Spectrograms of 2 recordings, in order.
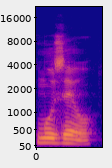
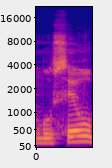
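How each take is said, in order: First: The s is sounded close to a z. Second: The s is sounded as a plain s. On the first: The speaker calls it right. "the S sounds a little bit like a Z here" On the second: The speaker calls it wrong. "It's not a museo"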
